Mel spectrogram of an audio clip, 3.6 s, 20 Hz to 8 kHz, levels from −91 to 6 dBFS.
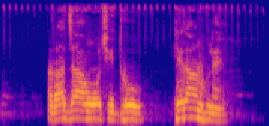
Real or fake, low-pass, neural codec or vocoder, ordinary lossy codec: real; 7.2 kHz; none; MP3, 64 kbps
